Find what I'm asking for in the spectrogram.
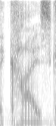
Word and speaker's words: Keyes: For those who do not know, I'm with the Keyes Company. Some people think it's called Keyes Company. It's spelled K-E-Y-E-S.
